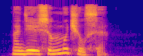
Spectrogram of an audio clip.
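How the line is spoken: Sigh. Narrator (Russian): вздохнула я

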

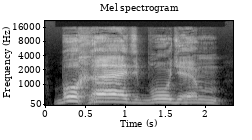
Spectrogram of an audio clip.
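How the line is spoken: Resigned sigh. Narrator (Russian): обреченно выдохнул Рикки

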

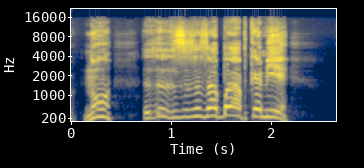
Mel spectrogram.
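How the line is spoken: Stuttering. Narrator (Russian): Он уже заикаться начал

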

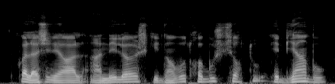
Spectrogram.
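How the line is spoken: Plain. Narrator (French): répondit Gaston

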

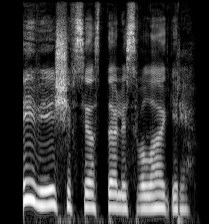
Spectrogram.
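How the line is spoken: Sighing. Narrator (Russian): вздохнула я

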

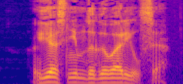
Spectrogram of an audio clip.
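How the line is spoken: Gloomy statement. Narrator (Russian): мрачно сообщил я Нуфлину

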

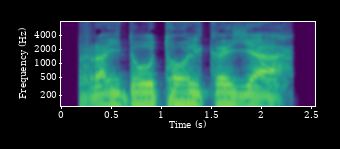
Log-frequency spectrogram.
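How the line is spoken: Hissing sorcerer. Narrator (Russian): прошипел чародей

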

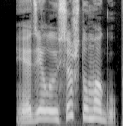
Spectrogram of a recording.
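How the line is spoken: Grumbling. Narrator (Russian): проворчал офицер

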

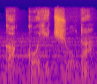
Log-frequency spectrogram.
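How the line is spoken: Whisper. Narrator (Russian): прошептал Велес

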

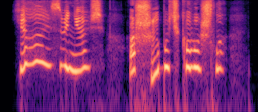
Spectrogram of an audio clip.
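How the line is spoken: Squeaking. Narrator (Russian): пискнула Молли

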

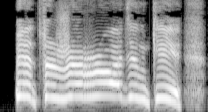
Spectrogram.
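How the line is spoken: Yelling. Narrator (Russian): завопил Фарроу

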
